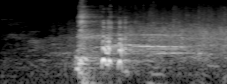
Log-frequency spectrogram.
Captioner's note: applause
